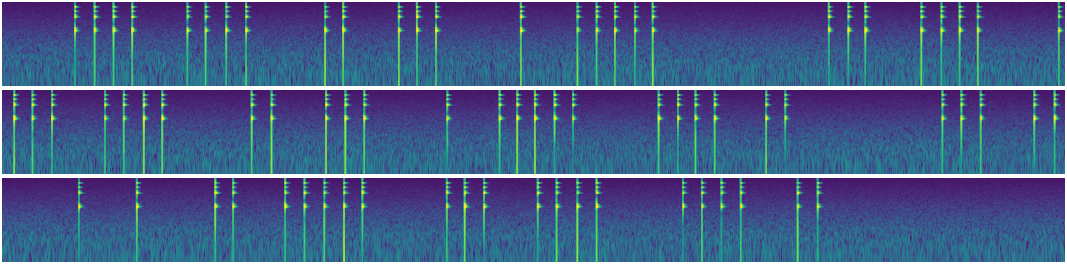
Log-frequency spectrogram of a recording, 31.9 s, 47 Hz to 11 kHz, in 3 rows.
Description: Tap code, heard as taps on glass, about 5 knocks a second. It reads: THE OTHER MAJOR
